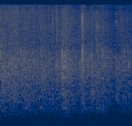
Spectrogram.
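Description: An audience claps steadily, a dense wash of many hands with a few sharper claps standing out, filling the brief clip at moderate loudness with no voices over it.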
